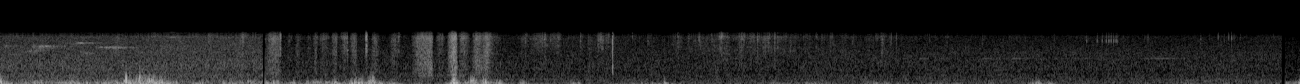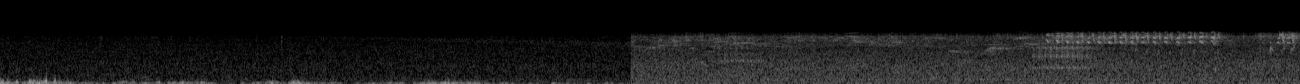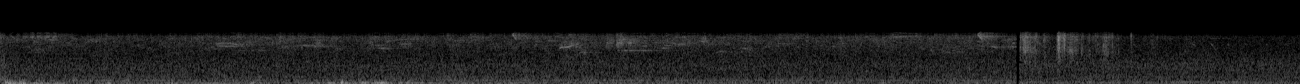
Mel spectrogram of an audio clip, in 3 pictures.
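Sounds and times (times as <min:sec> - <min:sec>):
bird calls: 0:19.3 - 0:36.2
fast trilling bird call: 0:23.0 - 0:26.6.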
